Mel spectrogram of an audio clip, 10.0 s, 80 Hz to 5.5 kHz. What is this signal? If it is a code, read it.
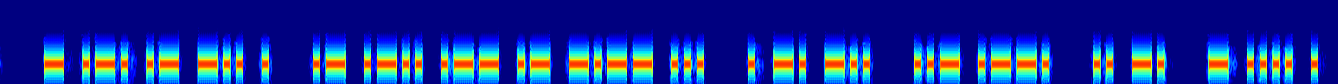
Morse code, heard as a keyed tone, about 25 wpm, 700 Hz. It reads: TRADE ALWAYS END UP IN THE
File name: Pinocchio / Pinocchio ch4 25 25 ik1hge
